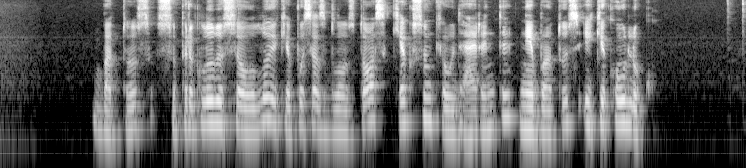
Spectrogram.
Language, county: Lithuanian, Vilnius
